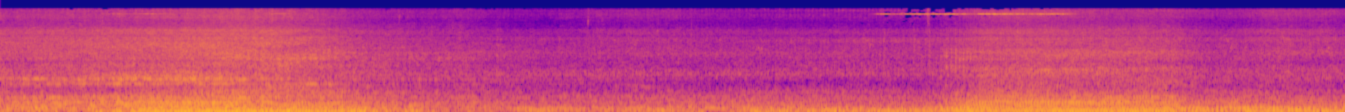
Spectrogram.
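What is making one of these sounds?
A motorbike engine hums steadily close by.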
